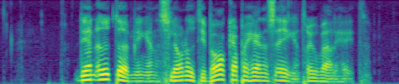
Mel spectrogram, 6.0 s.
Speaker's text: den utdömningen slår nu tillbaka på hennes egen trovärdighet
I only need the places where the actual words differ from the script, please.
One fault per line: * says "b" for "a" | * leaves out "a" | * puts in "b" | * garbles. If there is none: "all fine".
all fine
